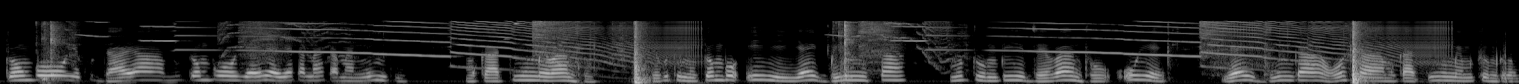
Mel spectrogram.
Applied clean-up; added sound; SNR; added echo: none; Squeak + Microwave oven; 5 dB; none.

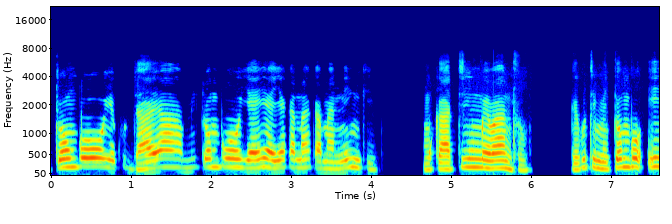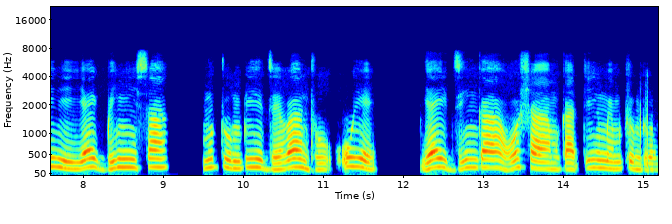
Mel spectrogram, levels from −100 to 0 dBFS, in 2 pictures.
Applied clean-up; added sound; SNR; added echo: none; none; none; none.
